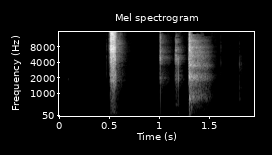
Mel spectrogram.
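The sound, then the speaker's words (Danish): A can of Vienna Lager beer is cracked open: a sharp pop with a short hiss, two small metallic clicks, then a louder snap followed by a fizzing hiss that fades quickly. No one speaks. “Skal vi ikke, øh, skal vi ikke prøve at høre, hvad den kan?”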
